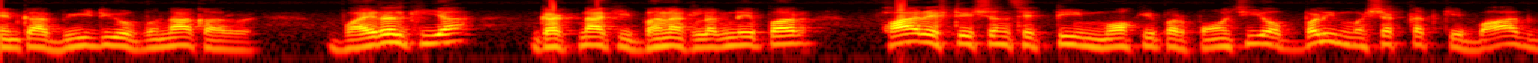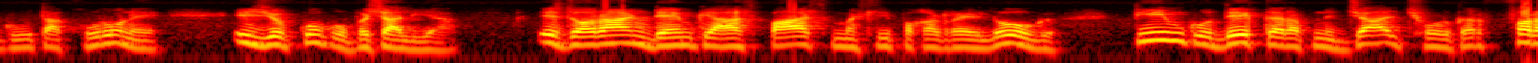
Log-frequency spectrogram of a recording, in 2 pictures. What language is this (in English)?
Hindi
